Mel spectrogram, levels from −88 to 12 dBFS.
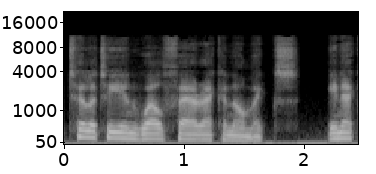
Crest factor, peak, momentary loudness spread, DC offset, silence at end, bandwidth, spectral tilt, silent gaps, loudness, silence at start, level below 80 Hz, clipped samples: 14 dB; -10 dBFS; 9 LU; 0.8%; 0.05 s; 12 kHz; -5.5 dB/octave; none; -24 LUFS; 0.05 s; -56 dBFS; under 0.1%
